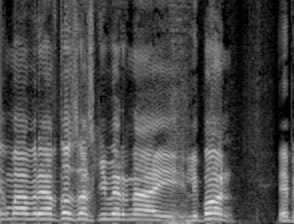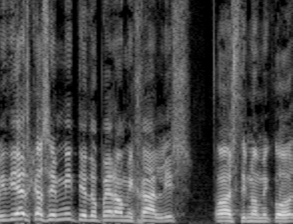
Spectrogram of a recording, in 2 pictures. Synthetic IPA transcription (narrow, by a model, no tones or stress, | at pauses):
ɣmɐvɾeɐft̪o̞sɐscive̞ɾnɐilipo̞n | e̞piðie̞skɐse̞mit̪ie̞ðo̞pe̞ɾɐomixɐlis | oɐst̪ino̞miko̞s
